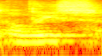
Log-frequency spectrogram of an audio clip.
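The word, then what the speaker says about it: Alise: Miss, would you state your uh name and spell it for the court order, please? First name is Elise A L I S E.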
